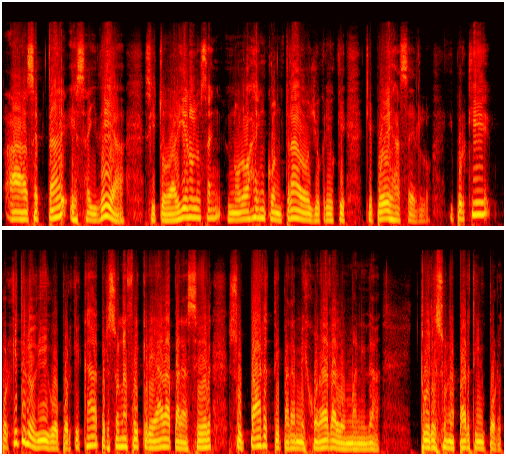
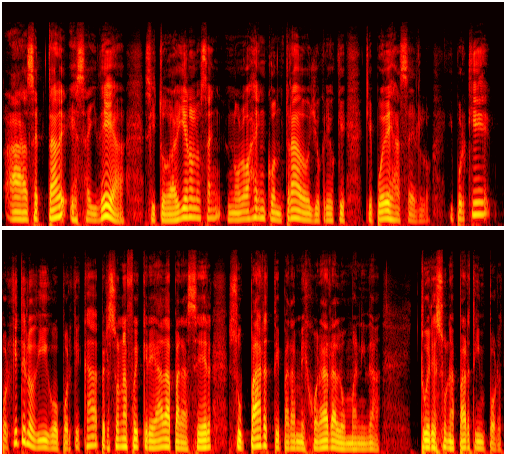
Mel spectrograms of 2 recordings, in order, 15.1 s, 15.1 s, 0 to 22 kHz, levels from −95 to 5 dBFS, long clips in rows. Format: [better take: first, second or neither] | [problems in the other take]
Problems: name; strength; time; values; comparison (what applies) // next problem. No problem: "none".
second | distortion; heavy; 16% of the sound clipped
